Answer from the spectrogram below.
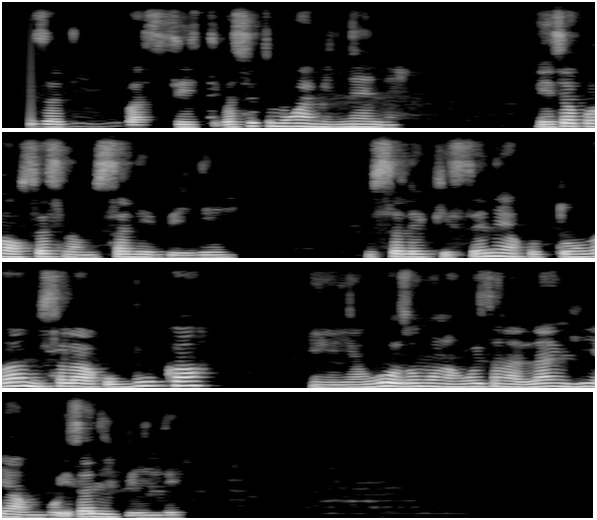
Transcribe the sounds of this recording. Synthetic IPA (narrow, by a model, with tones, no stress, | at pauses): e˨za˨li˦ | ba˨se˦te˨ba˨se˦te˦mɔ˦kɔ˦a˨mi˨nɛ˦nɛ˨ | e˨za˦po˦na˨ko˨sa˦i˦sa˨na˨mi˨sa˦le˨be˨le˦ | mi˨sa˦la˦e˨ke˨sɛ˦ne˦ja˨ko˨to˨ŋɡa˦mi˨sa˦la˦ja˨ko˨bu˦ka˦˨ | ja˨ŋɡo˦e˨zo˦mɔ˦na˨ja˨ŋɡo˦e˨za˦na˨la˦ŋɡi˦ja˨mbo˨ḛ˨za˦li˦bɛ˨nde˦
